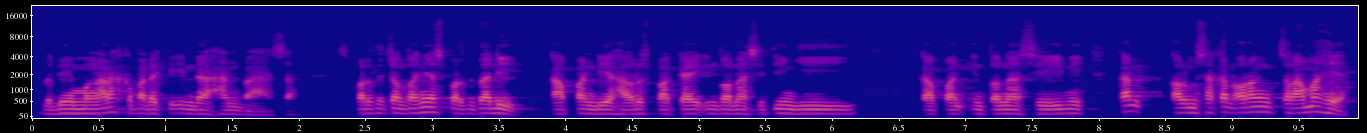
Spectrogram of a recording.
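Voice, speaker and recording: A male Islamic religious teacher, explaining in a casual talk and answering his own rhetorical questions. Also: mid-range voice. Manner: asks rhetorical questions and answers them himself. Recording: slightly dull lo-fi sound.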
